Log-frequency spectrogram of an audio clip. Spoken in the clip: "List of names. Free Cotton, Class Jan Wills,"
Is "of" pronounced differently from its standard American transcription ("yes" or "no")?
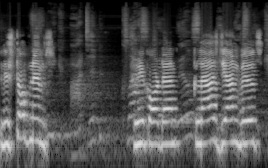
yes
